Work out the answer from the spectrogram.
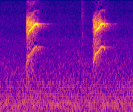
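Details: Recessive white female canary, about one year old, red-factor eyes, chirping: two loud, high, rising chirps about one and a half seconds apart, each trailing into a short tail, over near-silent background.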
